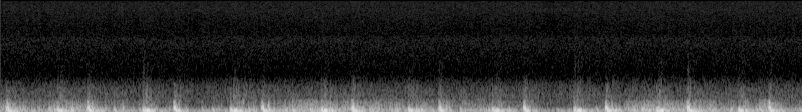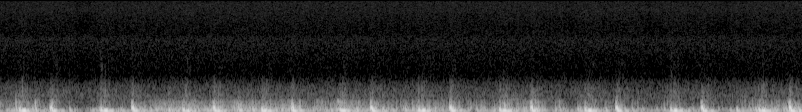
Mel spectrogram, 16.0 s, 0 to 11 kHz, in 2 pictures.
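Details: Male heart auscultation through a stethoscope, recorded either sitting at a desk or lying in bed: low, muffled heartbeat at roughly 70–75 beats a minute with some rubbing noise; normal heart sounds.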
